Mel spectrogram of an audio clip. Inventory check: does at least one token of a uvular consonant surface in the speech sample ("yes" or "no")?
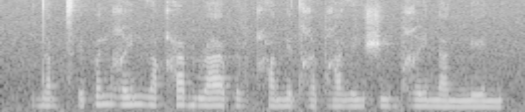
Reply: yes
